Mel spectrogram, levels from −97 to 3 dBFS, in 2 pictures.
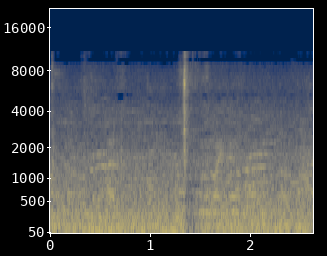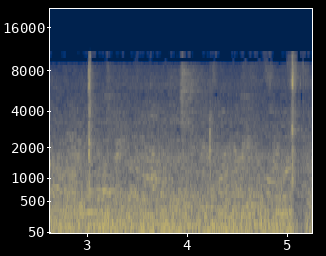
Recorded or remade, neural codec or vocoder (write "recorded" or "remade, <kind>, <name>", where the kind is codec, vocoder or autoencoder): recorded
